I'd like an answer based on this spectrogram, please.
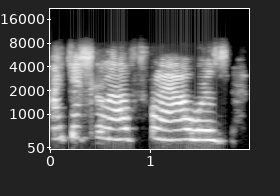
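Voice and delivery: cartoon-style character voice, pitched way up. Doing cartoon voices for the others: Smurfette voice.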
